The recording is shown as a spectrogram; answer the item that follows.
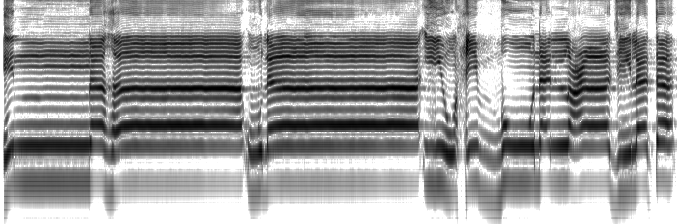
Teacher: ان نونو شدد ہے نا، ذرا رک کر ادا کرنا ہوتا ہے، غنہ ایک الف کا کرنا ہے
